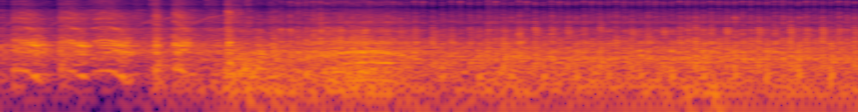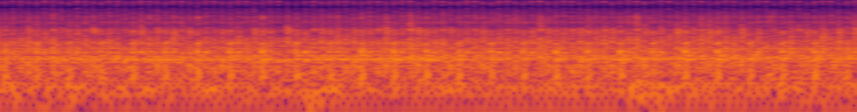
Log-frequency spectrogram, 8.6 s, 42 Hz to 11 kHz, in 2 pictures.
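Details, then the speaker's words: Ford Ranger 2.5 double-cab diesel after a recent engine overhaul: fires on first crank after priming fuel via glow plugs, settles into steady even idle clatter, engine still cold; normal start and idle. "Langsung hidup ya Lur Tapi masih belum anget untuk mesinnya kita biarkan dulu untuk suhu kerja"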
